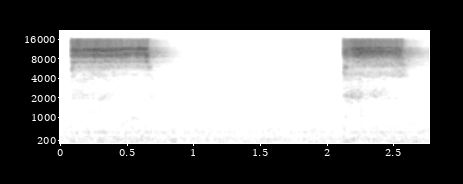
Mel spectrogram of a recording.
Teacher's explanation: Uma das poucas exceções em que uma consoante ocupa o núcleo da sílaba é o sinal de silêncio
